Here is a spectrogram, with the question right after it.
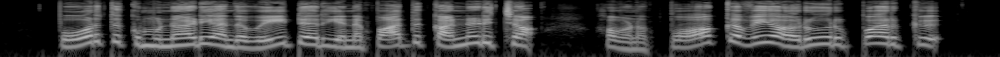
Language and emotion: Tamil, disgusted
